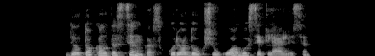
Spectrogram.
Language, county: Lithuanian, Kaunas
